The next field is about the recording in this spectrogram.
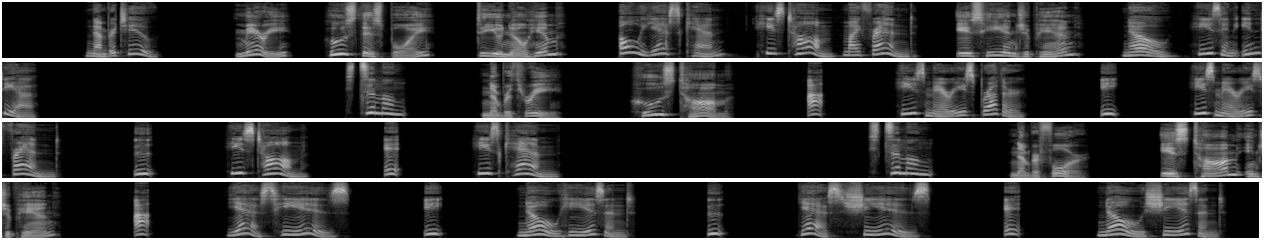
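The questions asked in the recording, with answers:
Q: Who's Tom?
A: B: He's Mary's friend.

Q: Is Tom in Japan?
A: B: No, he isn't.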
